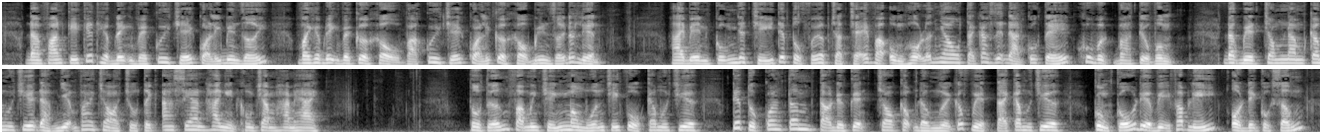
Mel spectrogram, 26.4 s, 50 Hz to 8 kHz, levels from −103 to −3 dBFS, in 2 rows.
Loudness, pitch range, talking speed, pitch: -17 LUFS, 135-170 Hz, 240 wpm, 150 Hz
